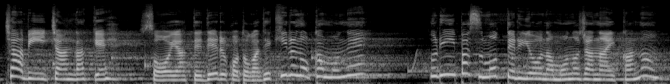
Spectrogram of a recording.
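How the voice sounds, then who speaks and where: A woman's voice: sits high, sing-song, fast, fairly bright tone. A woman playing a cheerful, practical mother in a radio drama, casual and encouraging in her talk. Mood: casual, motherly. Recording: long reverb, music behind.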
